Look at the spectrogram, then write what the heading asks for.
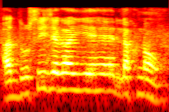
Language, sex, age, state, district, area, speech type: Urdu, female, 45-60, Bihar, Araria, rural, spontaneous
